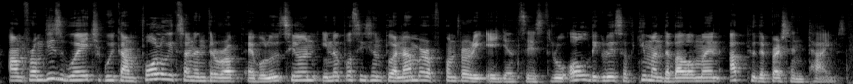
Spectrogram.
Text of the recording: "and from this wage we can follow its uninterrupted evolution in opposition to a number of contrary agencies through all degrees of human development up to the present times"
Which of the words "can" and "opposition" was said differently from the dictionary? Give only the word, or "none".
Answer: opposition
